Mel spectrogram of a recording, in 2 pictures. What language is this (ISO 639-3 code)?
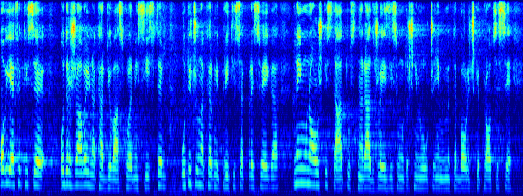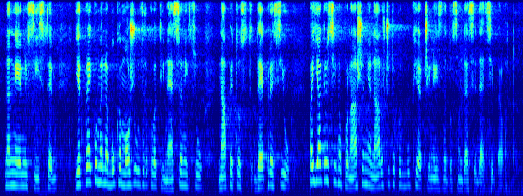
srp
